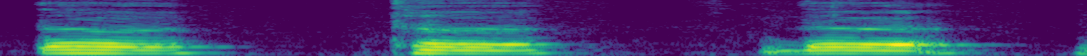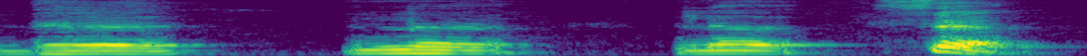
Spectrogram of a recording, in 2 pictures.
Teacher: म्हणजे काय वर्णाचा उच्चार करताना वर्णाचा उच्चार करताना दाताला स्पर्श म्हणजे जिभेचे टोक वरच्या दातांच्या मागच्या बाजूस टेकते त्यांना दंत्यवर्ण असे म्हणतात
